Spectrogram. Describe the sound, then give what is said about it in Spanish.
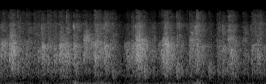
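Applause from a church audience during a Spanish-language sermon: steady, dense clapping that holds at an even level for the whole stretch, with no voices over it. “Amén, amén, si quiere aplaudir, aplauda.”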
